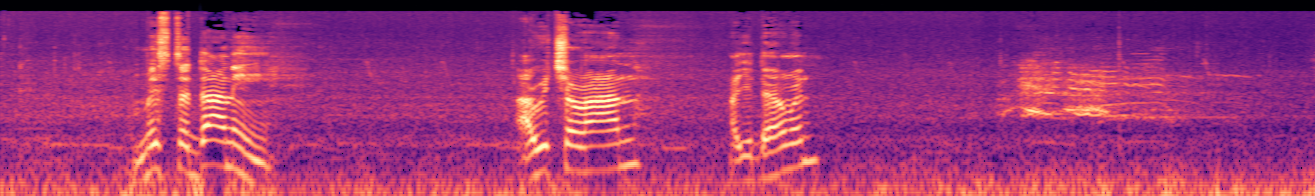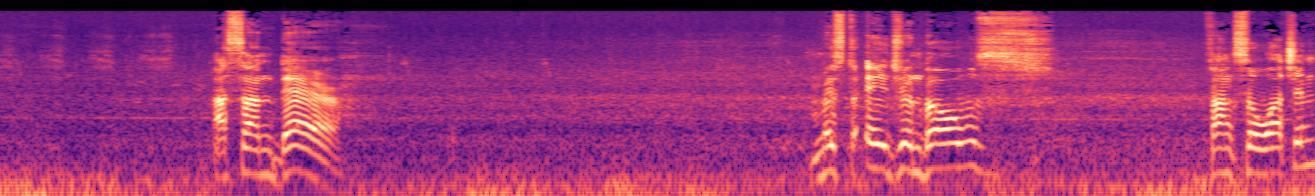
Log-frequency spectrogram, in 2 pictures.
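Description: Men call out to one another across an open field.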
